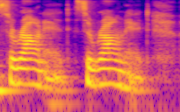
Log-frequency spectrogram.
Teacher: quando eu omito o D e junto no N, para ganhar mais ligação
